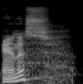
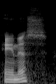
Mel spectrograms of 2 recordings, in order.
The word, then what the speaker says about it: anise: i've never had it um it tastes like anise um which no i did not print mispronounced anus uh does not taste like butthole it tastes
